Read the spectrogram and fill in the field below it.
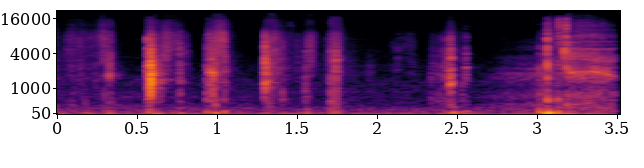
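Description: Tarot cards being shuffled and drawn by hand: a quick run of crisp riffling snaps and slaps, close and fairly loud, with a final sharper card flick near the end.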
